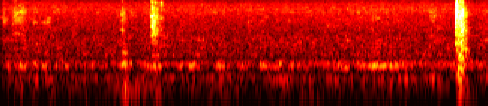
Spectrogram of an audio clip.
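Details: Honey bees at a honey bee farm in Bener Meriah, Gayo, Aceh, Indonesia, kept for honey: a steady, low droning hum runs throughout, broken by a few sharp knocks and clicks.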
